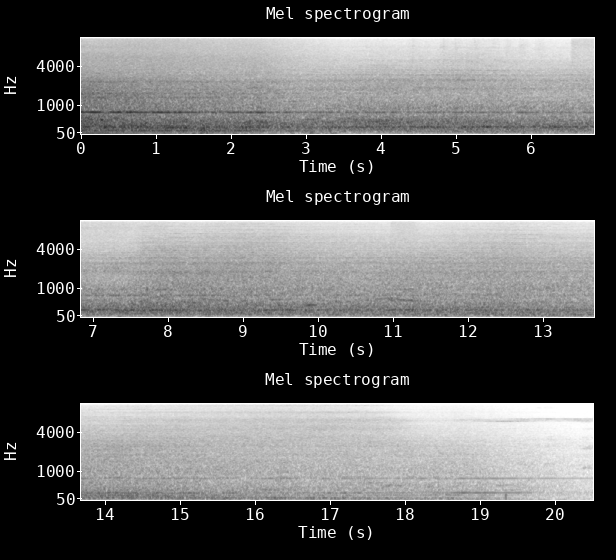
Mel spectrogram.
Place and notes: Gare d'Aix les Bains-Le Revard, Pl. de la Gare, Aix-les-Bains, France - Gare Aix-les-bains
Sur le quai de la gare d'Aix-les-bains arrivée du TER .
